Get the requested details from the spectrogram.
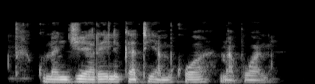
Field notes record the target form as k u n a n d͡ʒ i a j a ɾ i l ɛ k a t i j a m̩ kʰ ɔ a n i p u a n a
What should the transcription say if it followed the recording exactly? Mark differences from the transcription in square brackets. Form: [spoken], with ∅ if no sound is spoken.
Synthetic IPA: k u n a n d͡ʒ i a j a ɾ [ɛ] l [i] k a t i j a m̩ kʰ ɔ a n [a] p [w] a n [i]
